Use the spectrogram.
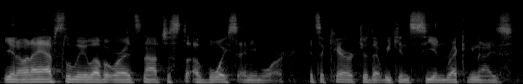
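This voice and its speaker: A man's voice: lowish voice, completely flat delivery, quick pace, darkish tone. A man hosting a panel, chatting casually and fluently with an enthusiastic manner. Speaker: panel host.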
